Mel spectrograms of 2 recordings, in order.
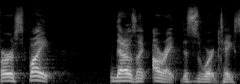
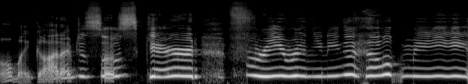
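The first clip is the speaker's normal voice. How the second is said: very high, very slow, drawn-out scared weakling voice; 4 dB louder than usual. Complaining about an anime trope, imitating the weak guy in a mocking voice. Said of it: "a little bit of a mocking voice to do".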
